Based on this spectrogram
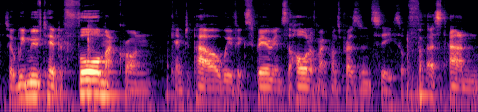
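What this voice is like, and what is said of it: British accent. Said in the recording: “obviously I sound British, I am British”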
